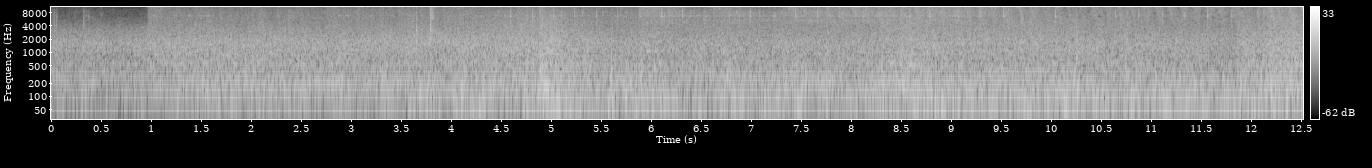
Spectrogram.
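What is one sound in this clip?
A large robot's jet thrusters roar steadily.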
